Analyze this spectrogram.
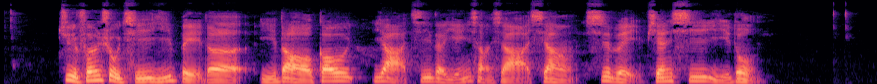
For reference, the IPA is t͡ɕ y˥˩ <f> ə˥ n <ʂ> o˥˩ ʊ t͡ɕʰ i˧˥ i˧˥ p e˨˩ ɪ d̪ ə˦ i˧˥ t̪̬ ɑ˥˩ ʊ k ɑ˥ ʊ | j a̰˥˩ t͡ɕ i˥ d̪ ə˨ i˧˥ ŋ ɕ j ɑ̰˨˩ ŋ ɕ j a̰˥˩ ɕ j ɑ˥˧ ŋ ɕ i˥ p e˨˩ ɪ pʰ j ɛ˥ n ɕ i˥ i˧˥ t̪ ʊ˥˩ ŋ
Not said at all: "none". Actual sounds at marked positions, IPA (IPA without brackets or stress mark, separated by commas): f, ʂ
